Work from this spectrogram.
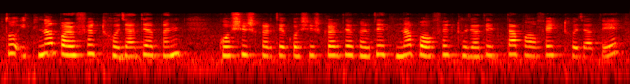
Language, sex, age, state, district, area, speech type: Urdu, female, 18-30, Telangana, Hyderabad, rural, spontaneous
